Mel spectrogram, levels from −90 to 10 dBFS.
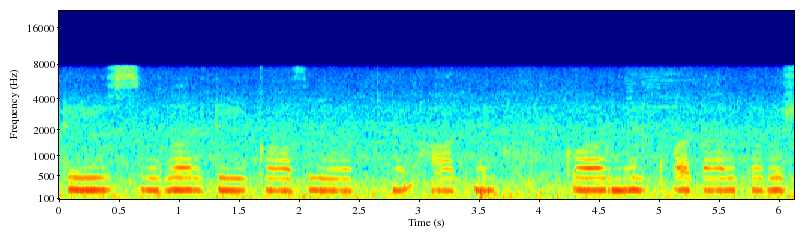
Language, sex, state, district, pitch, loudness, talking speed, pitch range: Telugu, female, Andhra Pradesh, Sri Satya Sai, 225 Hz, -15 LUFS, 100 wpm, 220-225 Hz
